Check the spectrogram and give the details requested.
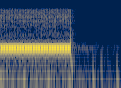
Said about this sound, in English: I'm getting dial tone up.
